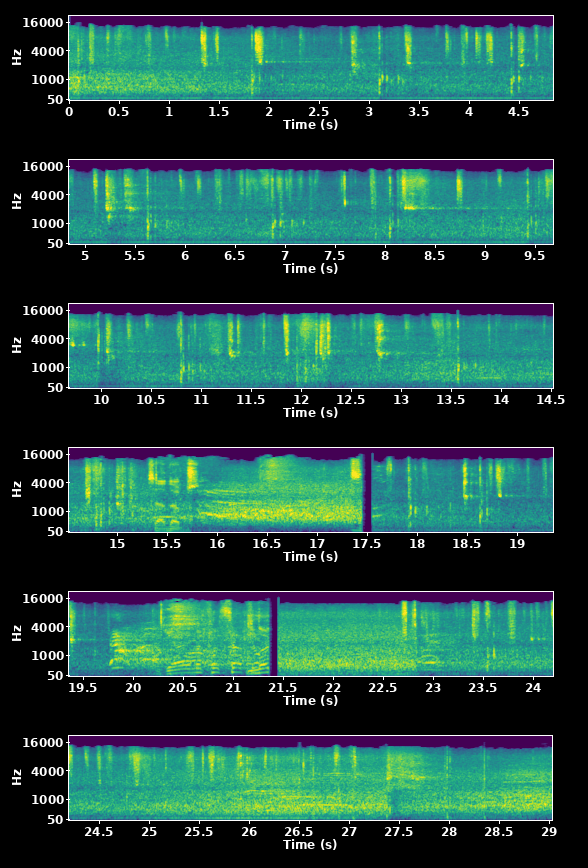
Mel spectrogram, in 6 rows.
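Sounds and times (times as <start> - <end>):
shoes squeaking on court: 0.0 - 15.6, 17.6 - 20.0, 22.7 - 28.0
racket hitting tennis ball: 2.8 - 6.0, 9.4 - 13.8
murmur of stadium crowd: 13.2 - 17.9, 19.9 - 29.0.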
